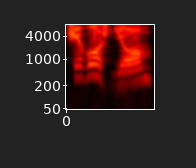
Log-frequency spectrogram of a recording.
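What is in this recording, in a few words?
"Come on then", Russian; hedgewars; Default ru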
